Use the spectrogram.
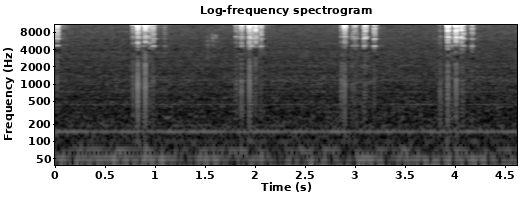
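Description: A clear glass liquid hourglass timer filled with pink liquid and bubbles is tapped with fingertips and nails, then lifted and held upright while the tapping continues. Four quick clusters of bright, crisp clicks sound over a steady low hum, each dying away almost instantly.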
